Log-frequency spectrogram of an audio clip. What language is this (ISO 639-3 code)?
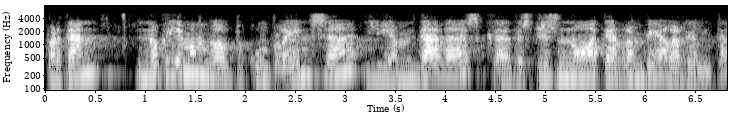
cat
